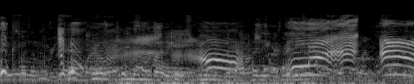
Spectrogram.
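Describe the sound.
A baby cries in short, rising and falling wails at a clinic, where it has been brought for a check-up, over a murmur of adult voices and room noise; the cries grow stronger in the second half.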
